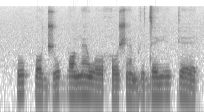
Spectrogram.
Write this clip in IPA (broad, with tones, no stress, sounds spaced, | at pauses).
u˧ k͡p o˨ d͡ʒ u˨˦ b ɔ˧ n ɛ̃˧ w o˨ h o˨ ʃ ɛ̃˨ b i˨ d e˧ j i˦ k e˦˨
